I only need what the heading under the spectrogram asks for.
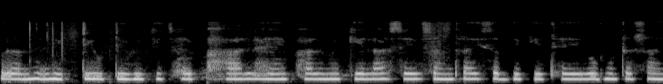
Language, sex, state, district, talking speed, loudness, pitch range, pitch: Magahi, female, Bihar, Gaya, 155 wpm, -19 LUFS, 245-255 Hz, 250 Hz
